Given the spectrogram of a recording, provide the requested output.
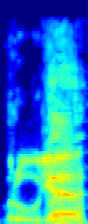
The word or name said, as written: Brulha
